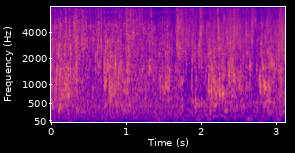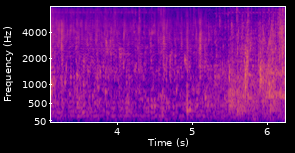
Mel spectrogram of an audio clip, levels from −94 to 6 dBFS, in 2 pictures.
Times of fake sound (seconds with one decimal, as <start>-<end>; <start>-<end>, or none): 1.7-5.2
